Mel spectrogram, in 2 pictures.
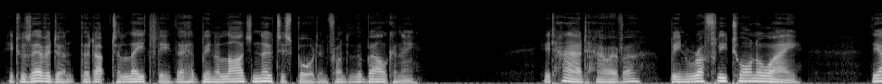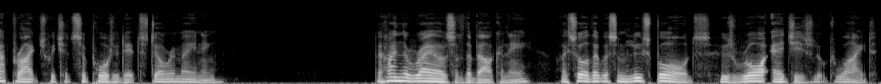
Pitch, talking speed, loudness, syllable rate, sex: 120 Hz, 175 wpm, -17 LUFS, 6.0 syllables/s, male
